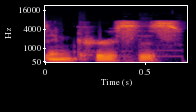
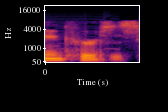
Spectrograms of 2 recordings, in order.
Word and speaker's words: Incursus: finally and most importantly here is incursus with I keep saying in curses here's ignis with the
